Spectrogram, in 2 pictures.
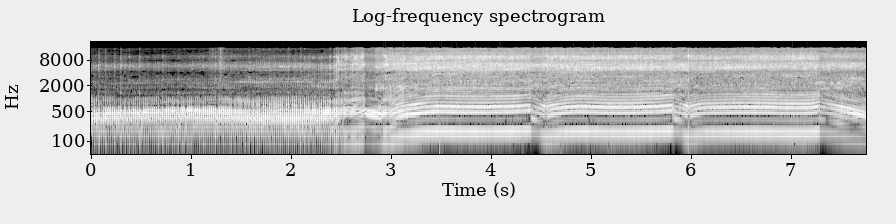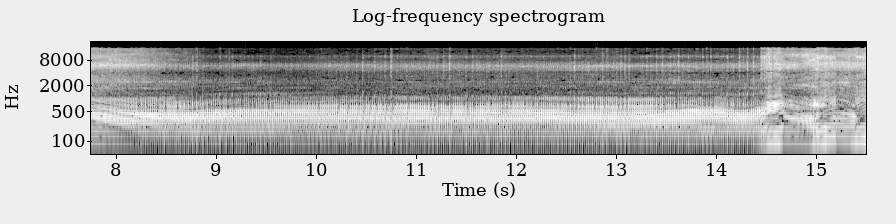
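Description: A chainsaw engine idles steadily.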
